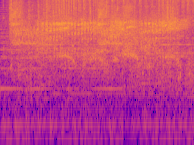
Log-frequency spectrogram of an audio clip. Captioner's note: birds shrieking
